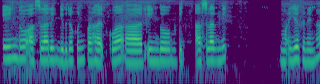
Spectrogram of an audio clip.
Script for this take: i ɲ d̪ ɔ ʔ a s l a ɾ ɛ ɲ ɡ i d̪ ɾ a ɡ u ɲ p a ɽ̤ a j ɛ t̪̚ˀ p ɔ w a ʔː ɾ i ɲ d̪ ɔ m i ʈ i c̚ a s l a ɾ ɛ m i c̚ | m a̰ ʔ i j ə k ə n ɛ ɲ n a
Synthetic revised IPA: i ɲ d̪ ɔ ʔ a s l a ɾ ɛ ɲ ɡ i d̪ ɾ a k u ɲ p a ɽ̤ a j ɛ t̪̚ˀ k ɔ w a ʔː ɾ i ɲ d̪ ɔ m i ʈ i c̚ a s l a ɾ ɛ n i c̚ | m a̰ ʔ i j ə k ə n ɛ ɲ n a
